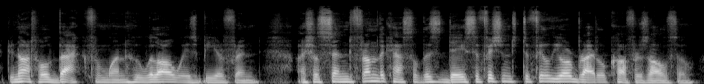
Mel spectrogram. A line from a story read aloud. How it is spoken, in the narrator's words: cried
